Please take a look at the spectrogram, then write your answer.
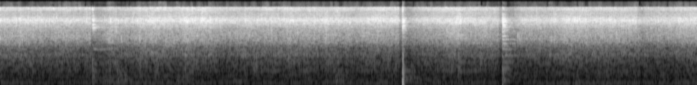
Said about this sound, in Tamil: நல்லா மிக்ஸ் பண்ணி விடுங்க.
